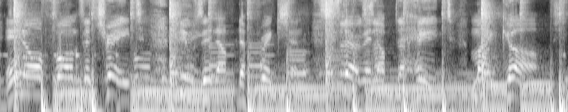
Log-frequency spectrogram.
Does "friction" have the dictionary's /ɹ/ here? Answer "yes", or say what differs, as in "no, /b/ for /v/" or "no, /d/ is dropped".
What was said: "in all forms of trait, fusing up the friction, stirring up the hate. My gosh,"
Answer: yes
